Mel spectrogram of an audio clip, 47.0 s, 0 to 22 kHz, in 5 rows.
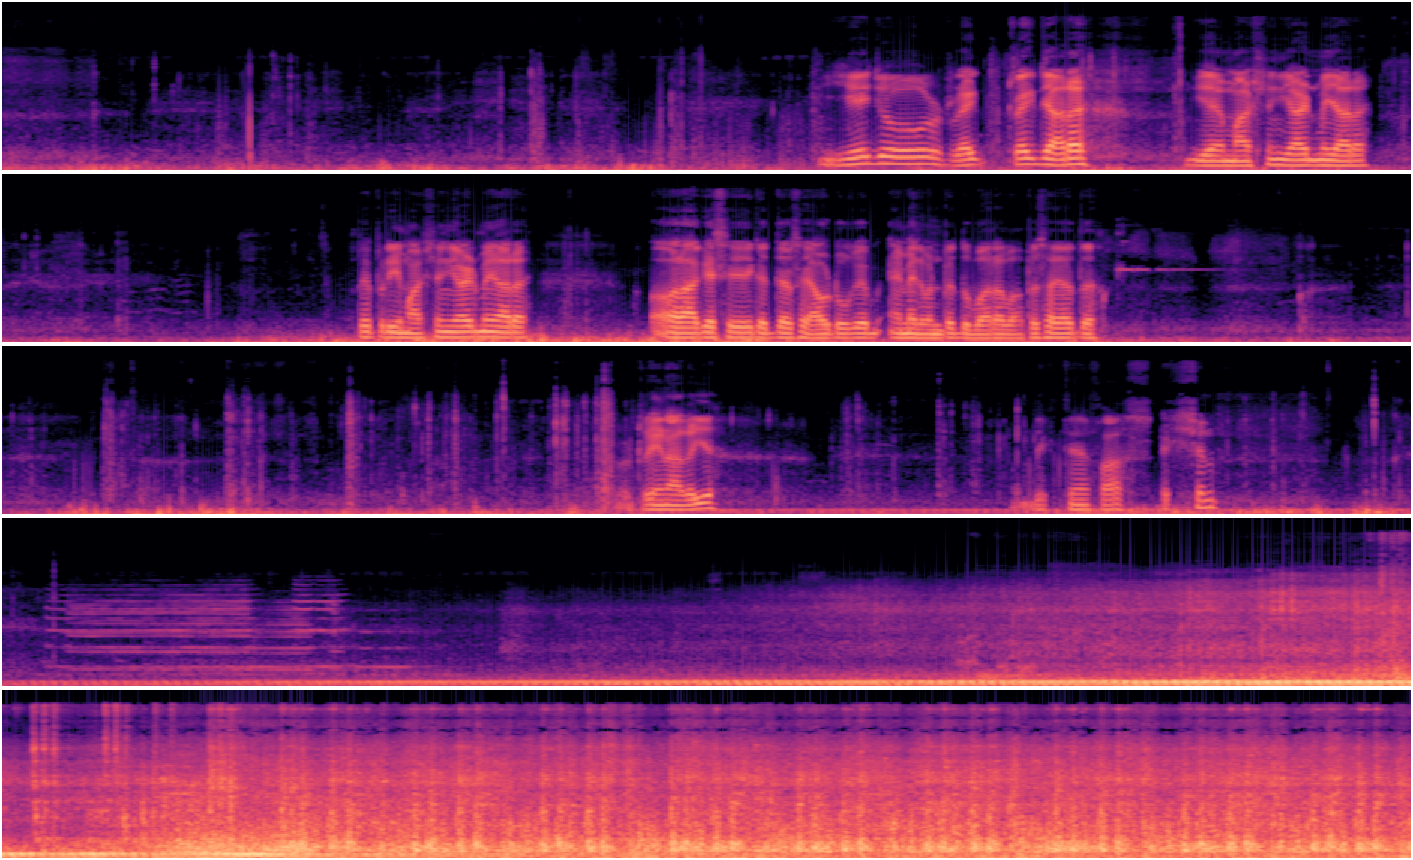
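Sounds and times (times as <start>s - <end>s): wind rumbling on microphone: 0.0s - 5.4s, 10.8s - 14.7s, 19.1s - 22.8s, 24.6s - 28.6s
footsteps crunching on gravel: 18.8s - 26.1s
low steady rumble: 26.5s - 42.2s.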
